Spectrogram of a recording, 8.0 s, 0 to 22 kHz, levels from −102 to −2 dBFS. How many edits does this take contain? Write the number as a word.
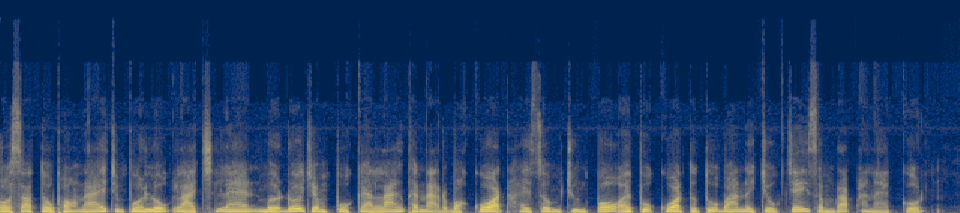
one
